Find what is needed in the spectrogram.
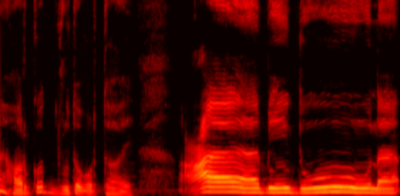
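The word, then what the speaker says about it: أَعْبُدُ: হামজা আন জবর আ অনেকে আবুদু বলে আইনটি বাদ দিয়ে বাদ দেয় আইনের উচ্চারণ চাপ দিয়ে আবুদু আবুদে আবুদ এভাবে উচ্চারণ করতে হবে এরপরে ওয়ালা আনা আবিদুম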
